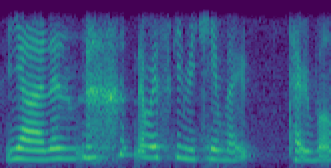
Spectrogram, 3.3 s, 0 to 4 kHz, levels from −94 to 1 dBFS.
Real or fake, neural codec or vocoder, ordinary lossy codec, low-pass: real; none; none; 3.6 kHz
